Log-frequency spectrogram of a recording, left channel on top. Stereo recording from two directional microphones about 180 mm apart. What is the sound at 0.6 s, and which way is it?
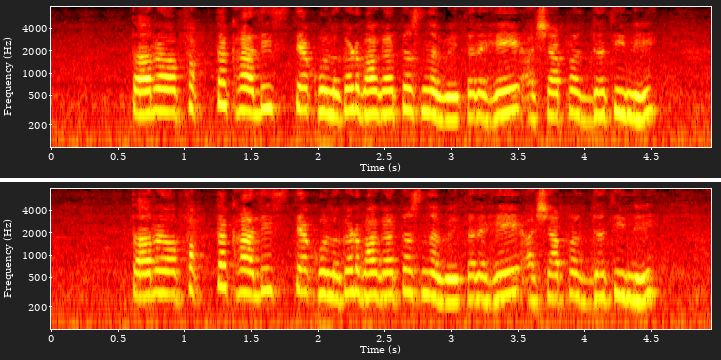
A woman's voice, 10° left (ahead or behind).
